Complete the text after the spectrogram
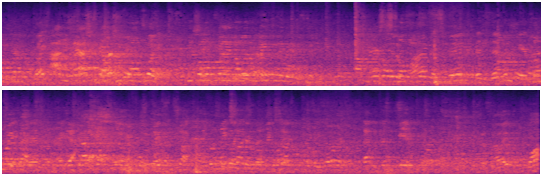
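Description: Two men talk calmly to each other at a distance.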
